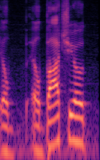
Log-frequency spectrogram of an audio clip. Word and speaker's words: Il Bacio: And there's a pizzeria called Il Bacio Trattoria. – Did you pronounce that right? – I did. Yeah. Okay. I'm Italian, bro.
